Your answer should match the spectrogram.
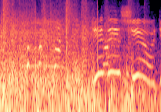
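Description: Water splashing and spray falling back after a belly flop, with wind buffeting the microphone. Excited high-pitched shouting from about a second and a half in.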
